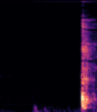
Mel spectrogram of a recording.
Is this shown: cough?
yes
